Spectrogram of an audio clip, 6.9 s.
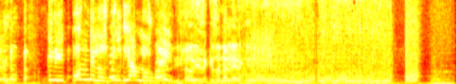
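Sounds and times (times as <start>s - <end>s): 
laughter: 0.0s - 2.0s
speech: 0.0s - 5.0s
nose blowing: 3.6s - 6.4s.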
